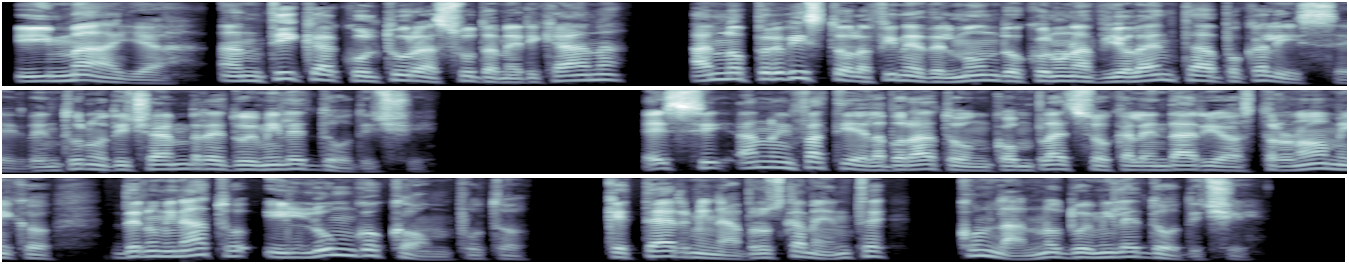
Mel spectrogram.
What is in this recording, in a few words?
it documentary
